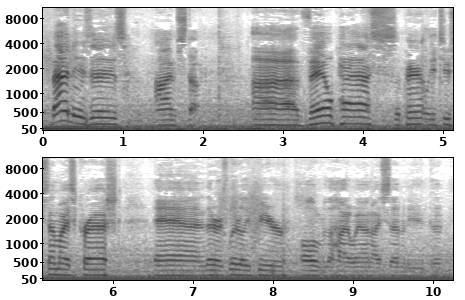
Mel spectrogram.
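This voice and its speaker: A man speaks at a fairly slow pace in a dry sound with no echo, with noticeable background noise behind him. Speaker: vlogger on a road trip. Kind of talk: casual vlog chat. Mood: mildly frustrated, resigned. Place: car. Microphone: phone near.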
